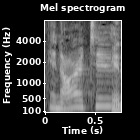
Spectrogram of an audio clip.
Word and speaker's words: Iñárritu: Alejandro González Iñárritu. Okay. Did I say that right? – Iñárritu.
